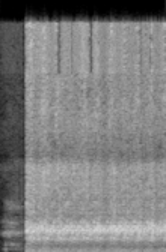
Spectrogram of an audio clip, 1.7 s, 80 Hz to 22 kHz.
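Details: 1995 Georgie Boy Swinger 32ft diesel motorhome, after fitting a new oil pressure sender and long cranking: after a short catch it settles into a steady, even idle with smooth low rumble; oil pressure now reading, running healthy.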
